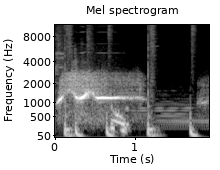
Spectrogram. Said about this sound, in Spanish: Chifló, este, este el, bueno, el malo y el feo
